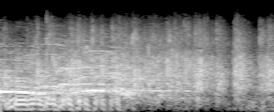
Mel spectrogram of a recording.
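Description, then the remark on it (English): A studio audience at MSU homecoming applauds with steady, dense clapping that holds at a fairly loud level throughout. Voices cheer and call out over it in the first second before fading into the clapping. “did you prompt everyone every time I said homecoming just to applaud?”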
